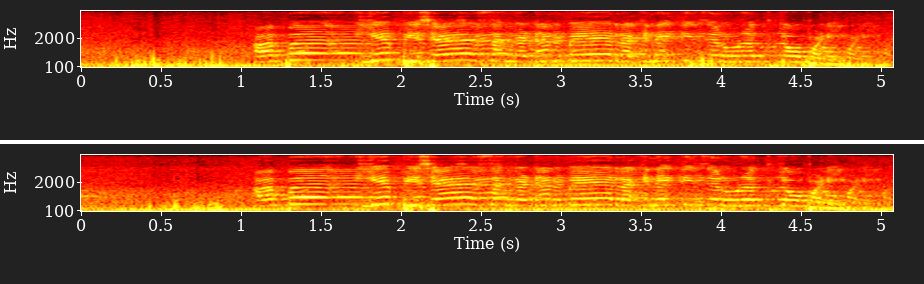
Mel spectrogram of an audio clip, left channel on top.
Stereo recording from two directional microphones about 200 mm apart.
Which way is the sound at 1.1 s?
40° right (ahead or behind).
